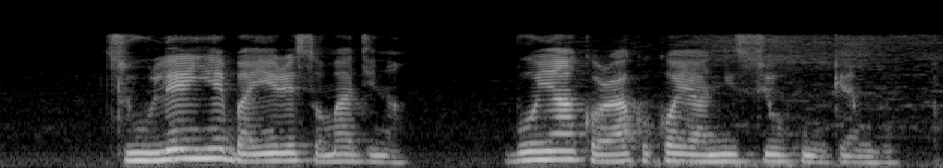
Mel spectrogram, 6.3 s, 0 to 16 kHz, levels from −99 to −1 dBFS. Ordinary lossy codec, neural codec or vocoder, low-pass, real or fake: none; none; 7.2 kHz; real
